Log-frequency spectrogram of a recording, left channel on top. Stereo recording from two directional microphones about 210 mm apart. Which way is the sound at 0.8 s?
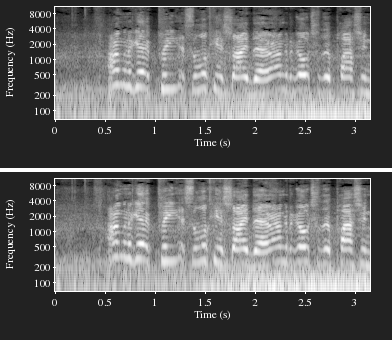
50° right (ahead or behind).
